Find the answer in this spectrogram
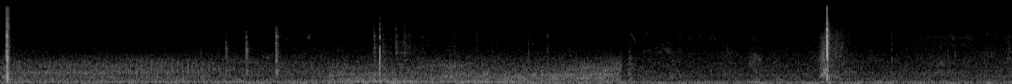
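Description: A golf club strikes a ball at the start: a sharp click from a pitch shot off fairway turf. About eight seconds in comes a second, louder club strike from an iron tee shot, with a few fainter clicks in between.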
